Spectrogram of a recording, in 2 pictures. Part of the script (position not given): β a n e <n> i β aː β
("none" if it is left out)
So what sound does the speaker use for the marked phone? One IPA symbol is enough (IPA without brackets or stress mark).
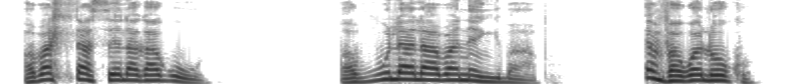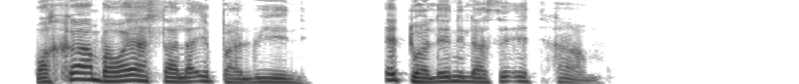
ŋ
